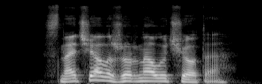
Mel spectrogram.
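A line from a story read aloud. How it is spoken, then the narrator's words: Gloomy. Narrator (Russian): мрачно сказал Гард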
